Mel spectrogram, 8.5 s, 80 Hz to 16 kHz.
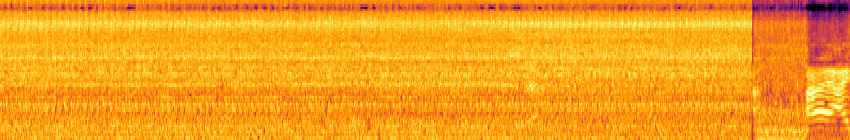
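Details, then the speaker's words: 12,000-hour Liebherr PR731C dozer diesel, throttle wide open near injection pump stop: steady, even roar with no surging or misses; rated 2200 rpm, reaching about 2150 rpm. "set it uh it wants 2200. I maybe got 2150 out of it."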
